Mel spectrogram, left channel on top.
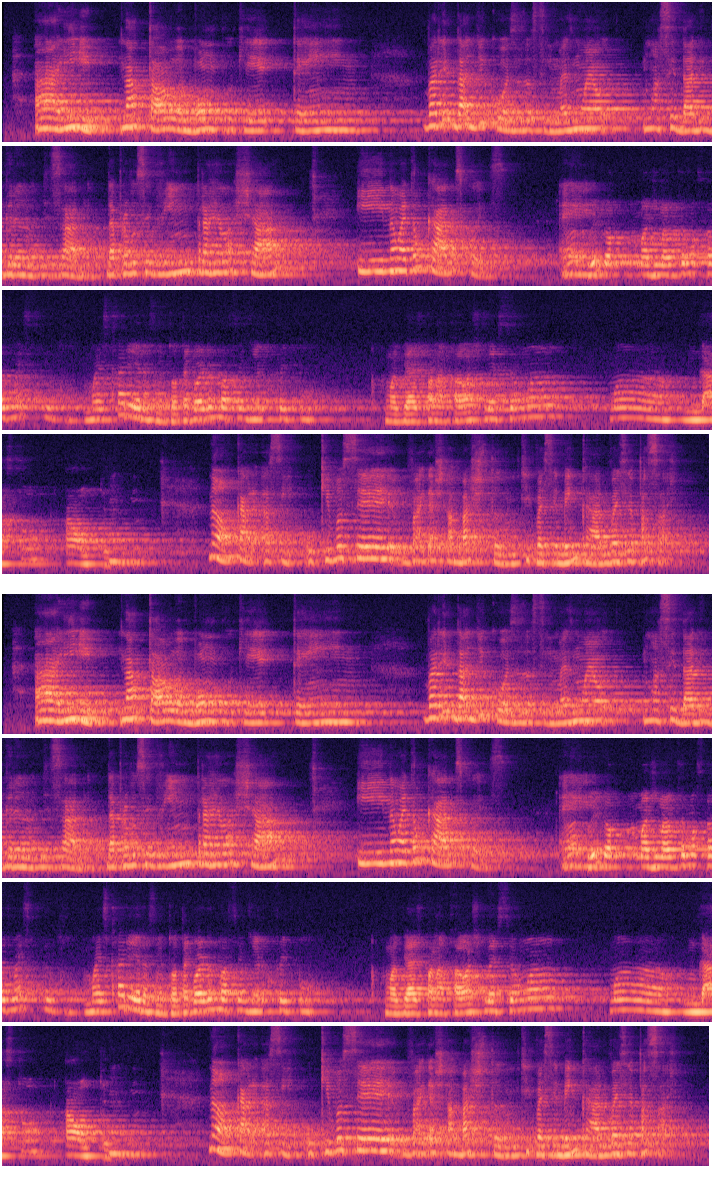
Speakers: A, in the centre; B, on the right (about 30°).
A: Aí, Natal é bom porque tem variedade de coisas assim, mas não é uma cidade grande, sabe? Dá pra você vir pra relaxar e não é tão caro as coisas. É,
B: Ah, que legal. Eu imaginava que era uma cidade mais, mais careira, assim. Tô até guardando bastante dinheiro que foi Uma viagem para Natal acho que vai ser uma, uma, um gasto alto.
A: uhum. Não, cara, assim, o que você vai gastar bastante, que vai ser bem caro, vai ser a passagem.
